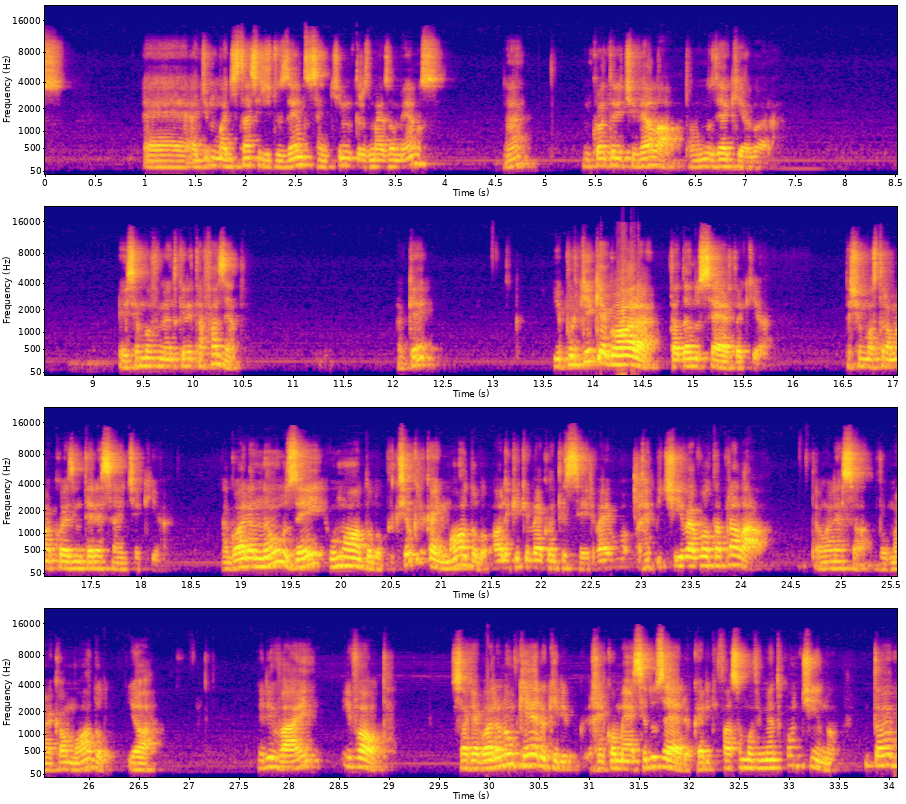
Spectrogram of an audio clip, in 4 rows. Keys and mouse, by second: 4.9-6.4 click, 18.3-19.2 click, 22.2 click, 26.2 click, 32.3 click.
